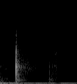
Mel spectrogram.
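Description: An onion smashed on a cutting board for chicken broth, one sharp thud close up followed by a softer knock, with no talking.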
